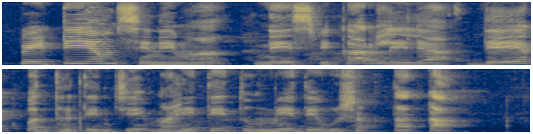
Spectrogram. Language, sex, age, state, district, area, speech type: Marathi, female, 60+, Maharashtra, Wardha, urban, read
